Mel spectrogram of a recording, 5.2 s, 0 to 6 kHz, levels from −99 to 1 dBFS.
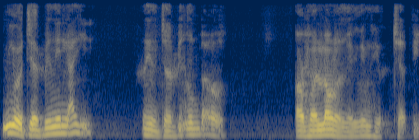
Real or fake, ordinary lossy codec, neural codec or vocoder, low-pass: fake; none; codec, 16 kHz, 1 kbps, FunCodec, trained on LibriTTS, 50 frames a second; 5.4 kHz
